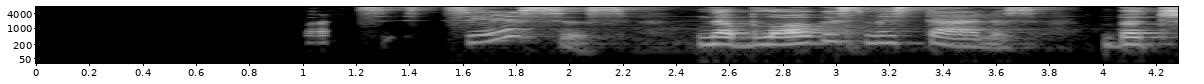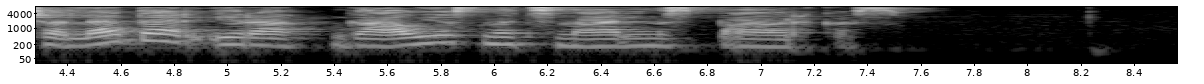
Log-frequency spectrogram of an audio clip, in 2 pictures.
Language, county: Lithuanian, Kaunas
